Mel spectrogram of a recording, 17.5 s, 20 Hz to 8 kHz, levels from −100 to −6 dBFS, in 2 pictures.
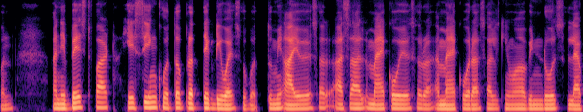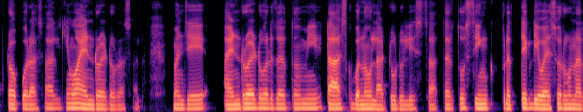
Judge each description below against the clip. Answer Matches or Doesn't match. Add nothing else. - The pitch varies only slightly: Matches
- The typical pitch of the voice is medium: Doesn't match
